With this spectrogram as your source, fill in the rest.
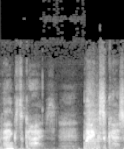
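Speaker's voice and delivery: soft, breathy whisper under the breath. Retelling how they answered the kids' praise, retelling a whispered thanks. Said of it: "And I'm like whispering".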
